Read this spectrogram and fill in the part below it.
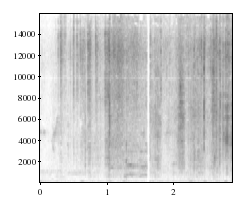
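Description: A knife cuts and scrapes into a bamboo shoot close by.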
